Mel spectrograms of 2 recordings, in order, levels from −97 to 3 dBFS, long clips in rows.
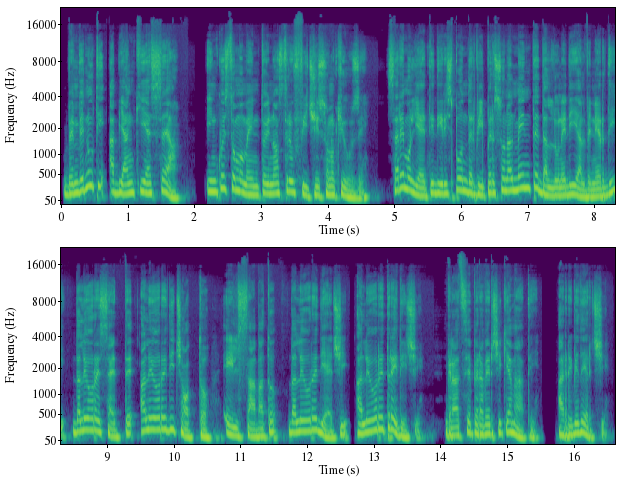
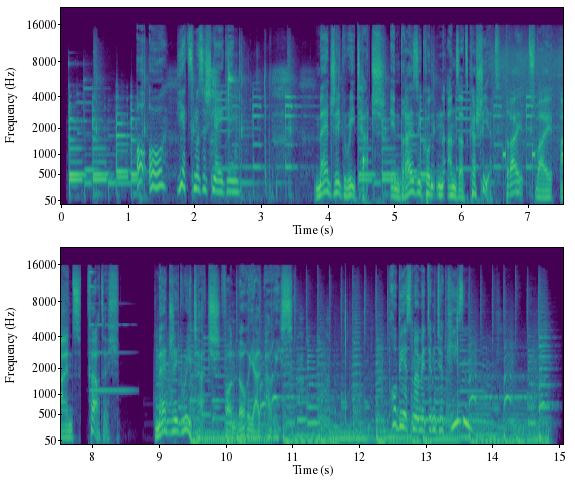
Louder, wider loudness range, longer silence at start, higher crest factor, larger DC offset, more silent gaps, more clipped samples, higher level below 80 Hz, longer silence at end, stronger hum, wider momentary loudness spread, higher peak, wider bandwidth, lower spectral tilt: first, -17 LUFS vs -26 LUFS; about the same, 1 LU vs 2 LU; about the same, 0.05 s vs 0.1 s; second, 12 dB vs 22 dB; neither; about the same, 15.59-15.71 s vs 7.84-7.91 s, 8.71-8.75 s; neither; about the same, -40 dBFS vs -40 dBFS; about the same, 0.1 s vs 0.15 s; neither; second, 5 LU vs 9 LU; about the same, -4 dBFS vs -6 dBFS; first, 19 kHz vs 16 kHz; first, -5 dB/octave vs -3.5 dB/octave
